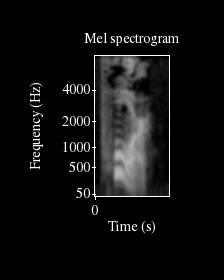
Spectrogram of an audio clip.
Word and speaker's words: poor: P-O-O-L, pool. 네, 가난한, 불쌍한이란 뜻의 poor, P-O-O-R과 발음이 조금 비슷한데요. – 네. – 수영장은 pool이고요. 불쌍한, poor, poor로 발음합니다.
